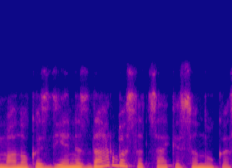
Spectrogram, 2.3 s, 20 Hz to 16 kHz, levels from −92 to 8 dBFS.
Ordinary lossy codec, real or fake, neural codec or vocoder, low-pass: Opus, 16 kbps; fake; codec, 16 kHz, 8 kbps, FunCodec, trained on Chinese and English, 25 frames a second; 7.2 kHz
